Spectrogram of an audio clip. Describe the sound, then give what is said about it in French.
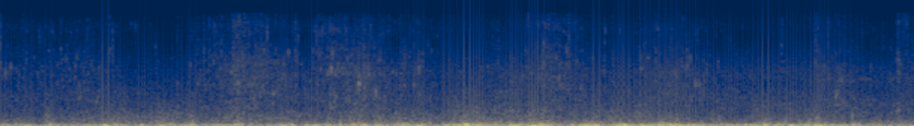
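Wind gusts roar steadily across a sailing boat as the wind picks up on the way back from an island, a heavy rumble with water sloshing faintly underneath. No one speaks. “Le vent s'est levé, c'est l'heure de raccompagner nos amis canadiens à bon port.”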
